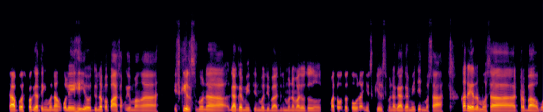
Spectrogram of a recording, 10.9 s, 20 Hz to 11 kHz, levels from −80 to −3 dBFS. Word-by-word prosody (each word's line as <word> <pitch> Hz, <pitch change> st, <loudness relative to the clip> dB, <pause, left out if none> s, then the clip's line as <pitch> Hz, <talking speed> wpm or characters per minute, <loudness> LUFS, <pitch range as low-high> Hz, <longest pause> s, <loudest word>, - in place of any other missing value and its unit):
tapos 135 Hz, +1 st, +5 dB
pagdating 130 Hz, -1 st, +1 dB
mo 130 Hz, 0 st, -4 dB
ng 120 Hz, -2 st, 0 dB
kolehiyo, 125 Hz, +2 st, +1 dB
do'n 135 Hz, +4 st, 0 dB
na -, -, -21 dB
papasok 125 Hz, -3 st, +1 dB
'yong 125 Hz, -1 st, -7 dB
mga 110 Hz, -2 st, -1 dB, 0.3 s
skills 165 Hz, -4 st, +1 dB
mo 150 Hz, -1 st, -3 dB
na 115 Hz, -4 st, +2 dB
gagamitin 125 Hz, -3 st, +1 dB
mo, 120 Hz, -1 st, -5 dB
'di 110 Hz, -, -8 dB
ba? 105 Hz, 0 st, 0 dB
Do'n 105 Hz, +2 st, -14 dB
mo 115 Hz, -, -7 dB
na 110 Hz, -, -5 dB
matutu 110 Hz, -1 st, -3 dB, 0.2 s
matututunan 130 Hz, -2 st, -3 dB
'yong 120 Hz, -, -10 dB
skills 125 Hz, -3 st, -8 dB
mo -, -, -8 dB
na 110 Hz, 0 st, -4 dB
gagamitin 115 Hz, +7 st, -1 dB
mo 110 Hz, -1 st, -9 dB
sa -, -, +1 dB, 0.4 s
karera 180 Hz, -7 st, +6 dB
mo, 140 Hz, -6 st, -5 dB
sa 120 Hz, -1 st, +3 dB
trabaho 110 Hz, -3 st, +2 dB
125 Hz, 180 wpm, -24 LUFS, 115-135 Hz, 0.4 s, karera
